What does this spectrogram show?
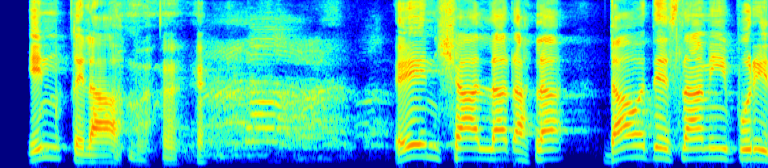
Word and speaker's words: انقلاب: تو کچھ لوگوں کا کہنا ہوتا ہے کیا آئے گا؟ انقلاب آئے گا. اور کچھ لوگ کہہ رہے ہیں انقلاب آئے گا. تو درست تلفظ ہے انقلاب.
